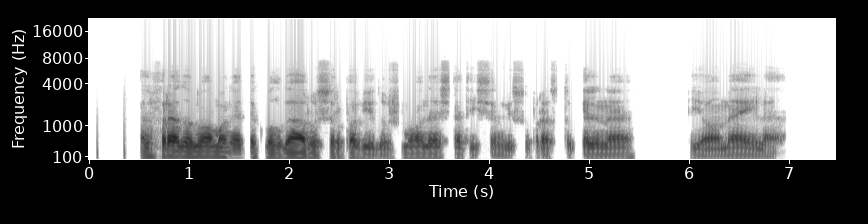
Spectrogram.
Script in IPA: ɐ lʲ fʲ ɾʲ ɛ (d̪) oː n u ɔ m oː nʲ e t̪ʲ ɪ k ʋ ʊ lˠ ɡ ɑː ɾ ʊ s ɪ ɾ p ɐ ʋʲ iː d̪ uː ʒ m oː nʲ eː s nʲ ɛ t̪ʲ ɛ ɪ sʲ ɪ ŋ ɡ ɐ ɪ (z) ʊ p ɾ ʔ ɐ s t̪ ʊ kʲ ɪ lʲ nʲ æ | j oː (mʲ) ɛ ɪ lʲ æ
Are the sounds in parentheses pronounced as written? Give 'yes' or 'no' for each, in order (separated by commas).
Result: yes, no, yes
